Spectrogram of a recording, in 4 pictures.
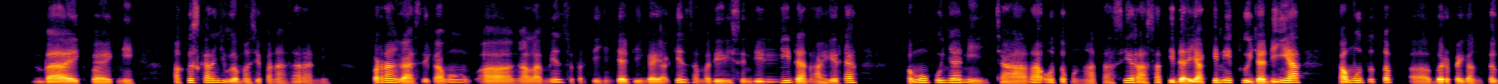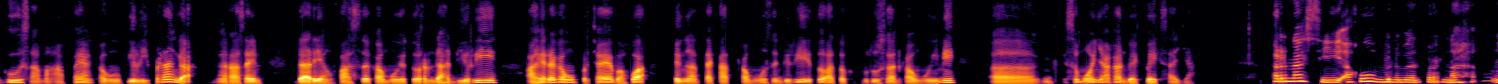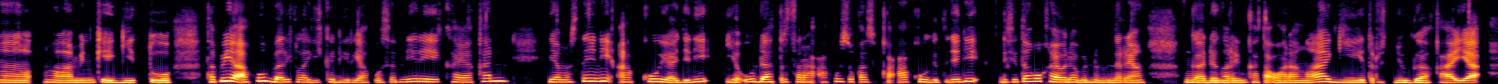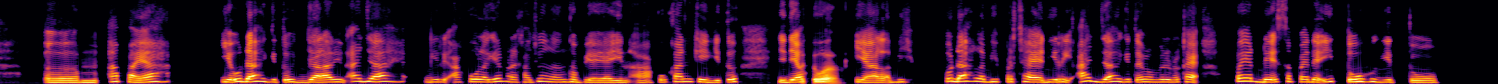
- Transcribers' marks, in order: tapping
- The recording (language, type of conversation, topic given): Indonesian, podcast, Apa tantangan terberat saat mencoba berubah?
